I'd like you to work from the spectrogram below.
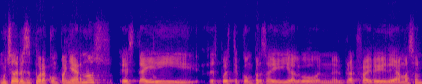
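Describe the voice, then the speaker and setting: A man's fairly high voice at a moderate pace, with ordinary pitch variation, hardly any pauses, and a plain, everyday voice. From Mexico, northern border region. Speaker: doctor and podcast host. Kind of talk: casual chat.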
